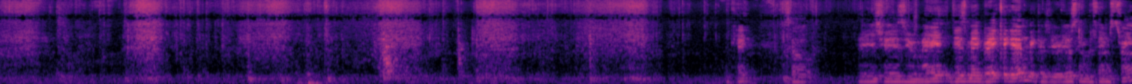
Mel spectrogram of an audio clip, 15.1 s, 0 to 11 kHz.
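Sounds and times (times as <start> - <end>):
blind rustling: 0.0 - 9.6.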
